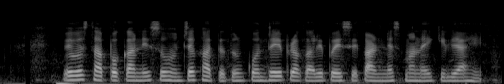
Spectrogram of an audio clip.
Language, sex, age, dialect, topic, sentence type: Marathi, female, 31-35, Standard Marathi, banking, statement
